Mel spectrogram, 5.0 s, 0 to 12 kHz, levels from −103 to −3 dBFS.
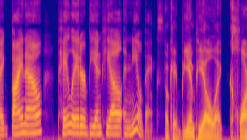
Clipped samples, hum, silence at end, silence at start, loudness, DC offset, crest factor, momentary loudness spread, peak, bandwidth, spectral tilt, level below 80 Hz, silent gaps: under 0.1%; none; 0 s; 0 s; -25 LUFS; under 0.1%; 18 dB; 10 LU; -6 dBFS; 12 kHz; -6.5 dB/octave; -44 dBFS; none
